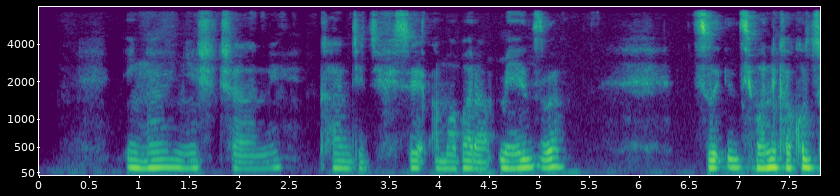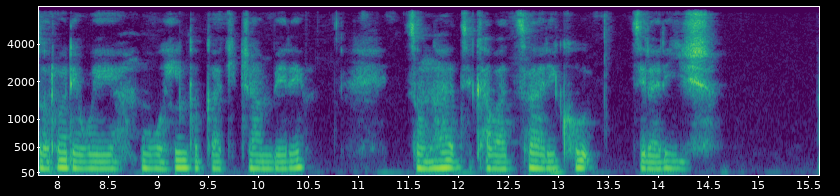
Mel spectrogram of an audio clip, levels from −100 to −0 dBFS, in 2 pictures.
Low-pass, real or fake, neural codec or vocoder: 7.2 kHz; real; none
